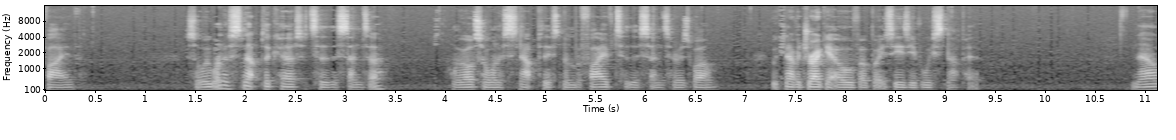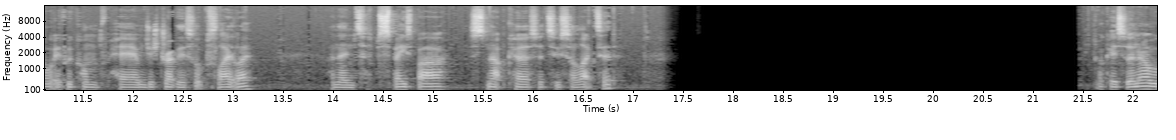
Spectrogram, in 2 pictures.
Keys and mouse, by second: 0.0 space, 5.0-6.4 right drag, 6.7-7.9 drag, 8.2 space, 9.1 Down, 9.6 Down, 10.7-13.0 middle drag, 13.0-14.2 drag, 14.6 space, 16.1 Down, 17.6-19.2 middle drag, 19.2 KP_0, 20.7-21.8 drag.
